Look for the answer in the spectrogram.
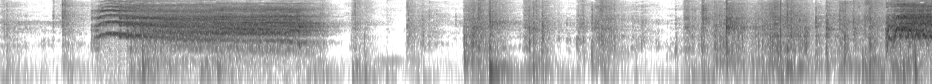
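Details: Hand-fed young Alexandrine parakeet chicks beg with one loud, grating, one-second screech, followed by scattered clicks, scraping and a rising harsh cry at the end.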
